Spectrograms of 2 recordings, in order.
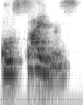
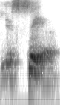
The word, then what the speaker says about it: Osiris: do nature he said your name is not pronounced osiris he said that is the greek pronunciation he said your name should be pronounced yes sir and so i call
